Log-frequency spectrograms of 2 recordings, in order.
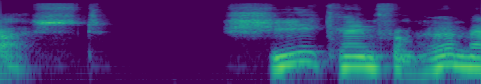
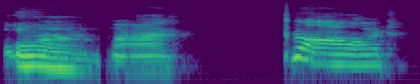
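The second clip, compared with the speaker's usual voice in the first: aghast, swooping high on each outcry; theatrically appalled; 7 semitones higher, much slower than usual. Retold or imitated. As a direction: gasp in hammed-up dismay at a decor crime. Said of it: "He'd look and he'd go".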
